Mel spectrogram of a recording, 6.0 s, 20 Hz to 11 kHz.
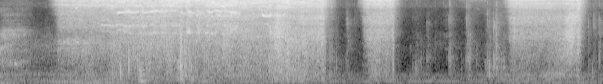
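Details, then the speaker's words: Lawn mower tire previously patched, re-patch failed: sharp hissing bursts of escaping air, loud then fading; leaking at two places, needs a tube. "So that didn't work, guys. It's leaking at 2 different places."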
